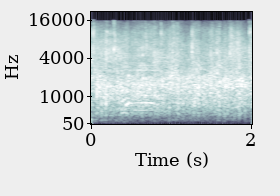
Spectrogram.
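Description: A wedding hall crowd claps for the couple's parents in dense, steady applause that stays loud and even for a couple of seconds.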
